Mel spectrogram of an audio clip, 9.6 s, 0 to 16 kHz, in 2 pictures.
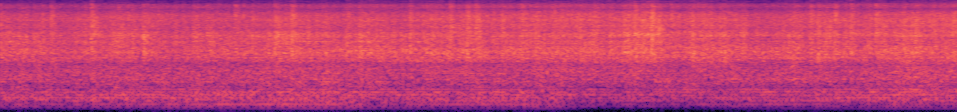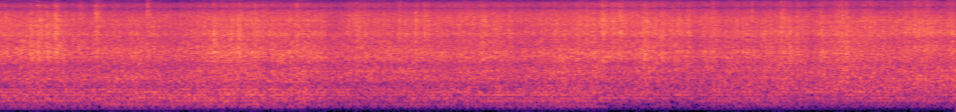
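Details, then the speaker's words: Cub Cadet Ultima ZT2 zero-turn mower with 60-in deck, final test on the grass after multiple repairs including fuel pump and carburetor: even, steady drone at constant speed, no knocks, misses or surging; normal running. "It's probably kind of a long one because I I uh I had a lot of issues to work through on this cup kit at zeroturn, but as you just saw, it's running great. It sounds great."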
